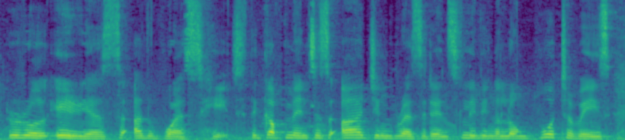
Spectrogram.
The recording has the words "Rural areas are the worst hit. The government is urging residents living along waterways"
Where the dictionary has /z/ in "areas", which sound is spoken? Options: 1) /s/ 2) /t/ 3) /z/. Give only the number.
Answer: 3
